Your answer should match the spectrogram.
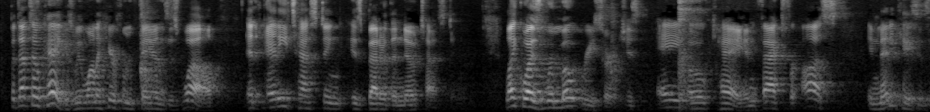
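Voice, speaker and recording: An American man giving a prepared conference presentation, explaining his points emphatically in short, punchy statements. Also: medium pitch. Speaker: conference speaker, design team member. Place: indoor conference session room. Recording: roomy echo of a presentation space.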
